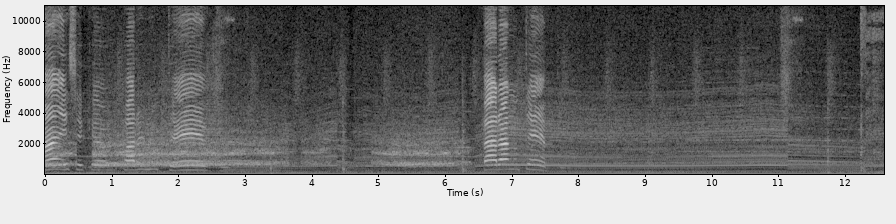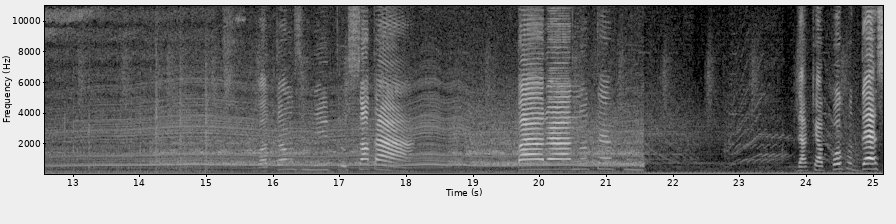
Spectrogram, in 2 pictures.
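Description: A car engine revs and hums steadily, rising in pitch as it speeds up.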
